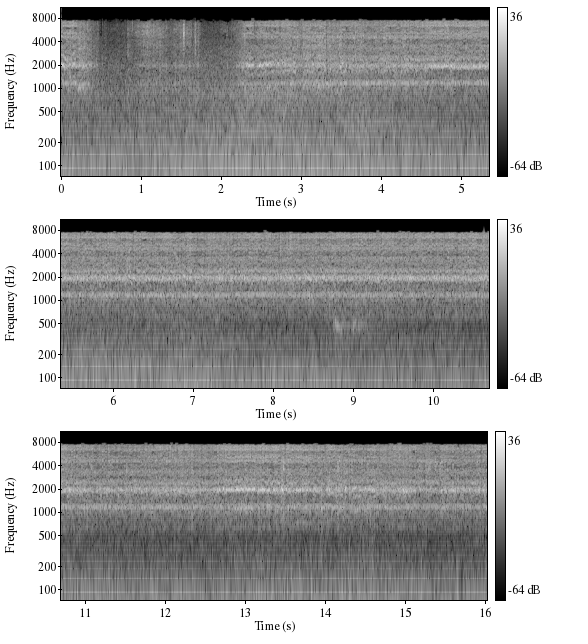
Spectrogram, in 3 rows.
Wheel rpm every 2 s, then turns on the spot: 40, 120, 160, 160, 160, 160, 160, 160.
0-2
